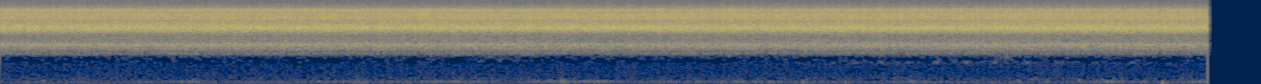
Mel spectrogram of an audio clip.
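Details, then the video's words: Cicada in the forest, the loud call of a male heard in the morning and sometimes at dusk: a long, constant, piercing electric buzz that stays level for about twelve seconds, then cuts off suddenly. "จักจั่น แมลงเสียงดังแห่งป่า"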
